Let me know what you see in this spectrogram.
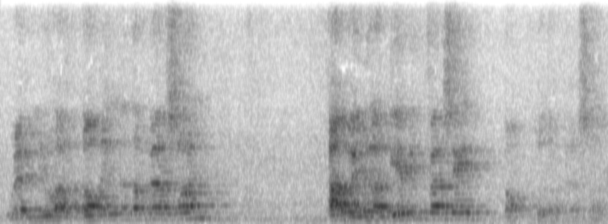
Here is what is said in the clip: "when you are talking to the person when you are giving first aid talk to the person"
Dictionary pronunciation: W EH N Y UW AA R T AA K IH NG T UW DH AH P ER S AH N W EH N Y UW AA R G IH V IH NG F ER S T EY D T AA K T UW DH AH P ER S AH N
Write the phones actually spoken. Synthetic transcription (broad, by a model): W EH N Y UW AA R T AA K IH NG T UW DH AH P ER S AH N W EH N Y UW AA R G IH V IH NG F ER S EY T AA K T UW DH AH P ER S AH N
